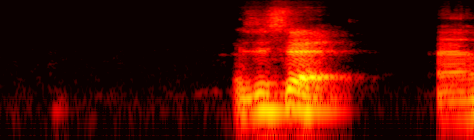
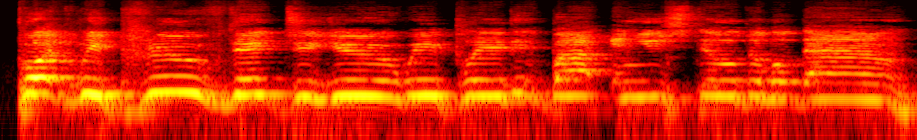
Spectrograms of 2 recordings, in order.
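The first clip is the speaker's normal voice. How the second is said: heated, slow, raised voice; angry shouting; 7 semitones higher, slower than usual. Real, not acted. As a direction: shout it back in anger. Heated argument with a troll.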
